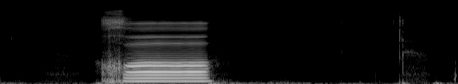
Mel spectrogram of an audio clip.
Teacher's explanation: On grossit la prononciation pour le kha aussi.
